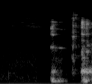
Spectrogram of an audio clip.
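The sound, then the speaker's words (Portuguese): Two bright clinks of wine glasses against each other in a toast, a moment apart, each ringing briefly after a soft quiet lead-in, with no voices. “Vamos fazer o nosso brinde, então.”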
